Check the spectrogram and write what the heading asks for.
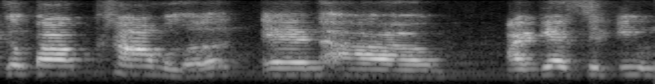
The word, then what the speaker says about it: Kamala: Because you saying her name wrong. They real How do you say the name? Kamala.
